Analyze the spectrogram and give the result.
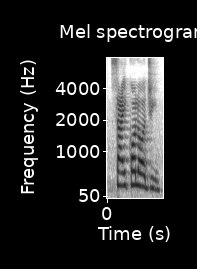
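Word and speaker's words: psychology: यहाँ पर है टॉर्मिगन, टॉर्मिगन तो पी साइलेंट है। साइकोलॉजी क्या है, साइकोलॉजी, यहाँ पर ये अलग से स्पेलिंग आ गई है, ठीक है।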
